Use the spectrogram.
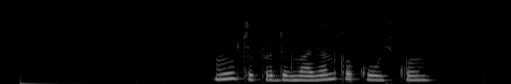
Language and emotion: Russian, neutral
